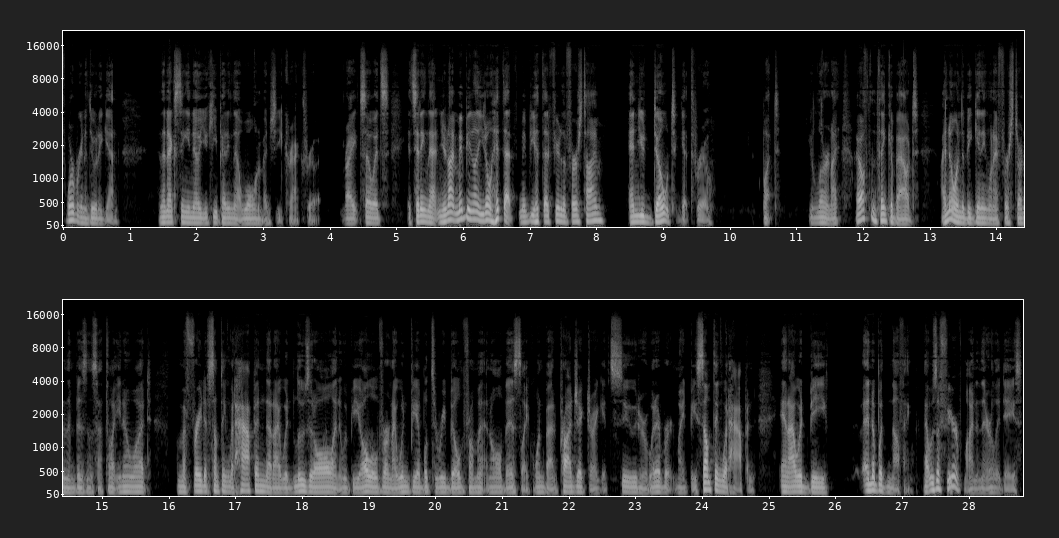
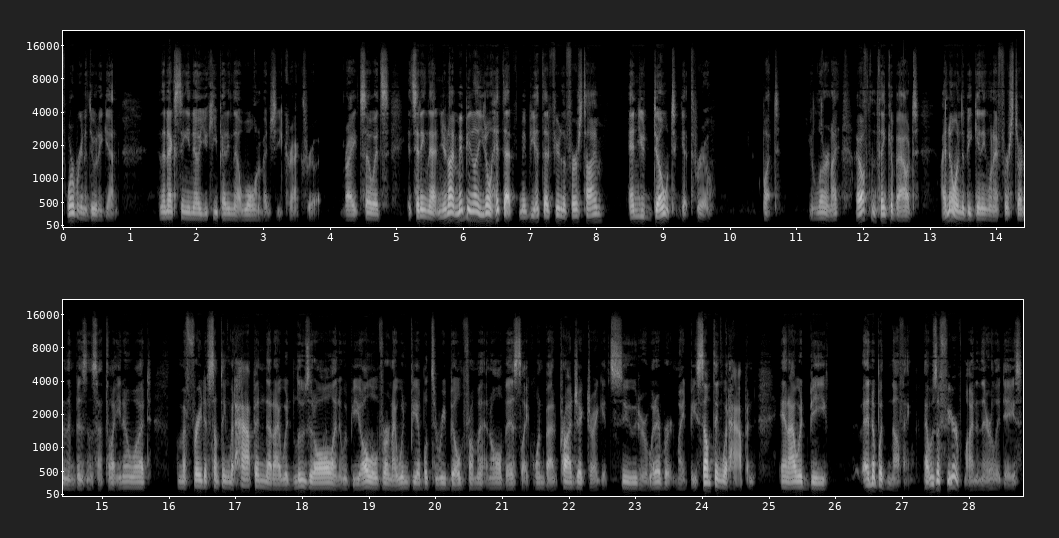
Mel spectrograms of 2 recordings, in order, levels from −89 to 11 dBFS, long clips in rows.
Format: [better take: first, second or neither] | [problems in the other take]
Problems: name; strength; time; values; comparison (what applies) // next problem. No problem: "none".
first | thin; very; fading below 300 Hz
